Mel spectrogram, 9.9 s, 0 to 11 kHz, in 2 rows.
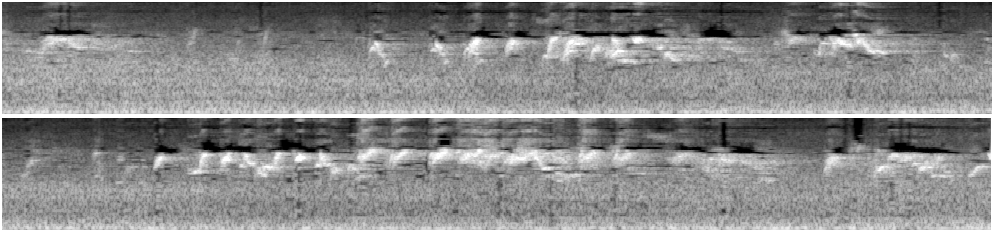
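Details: Singapore-kept red-whiskered bulbul in a cage, Thai-style keeping, 14 February 2018; several brisk, melodious chirping phrases in quick succession, bursts separated by short pauses, faint low hum underneath.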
